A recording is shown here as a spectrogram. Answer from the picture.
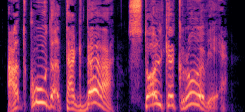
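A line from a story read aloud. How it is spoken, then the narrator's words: Roaring, huge werewolf. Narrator (Russian): орал здоровенный оборотень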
